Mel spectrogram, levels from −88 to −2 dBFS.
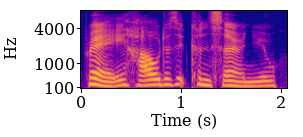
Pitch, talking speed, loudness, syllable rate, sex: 185 Hz, 175 wpm, -19 LUFS, 3.8 syllables/s, female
